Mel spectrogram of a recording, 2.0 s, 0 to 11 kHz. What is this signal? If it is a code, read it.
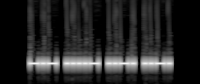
Morse code, heard as a keyed tone, about 37 wpm, 700 Hz. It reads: K4FF
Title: USA Call Signs - 4 Characters - Repeated 3x - 40wpm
